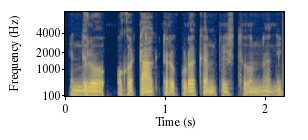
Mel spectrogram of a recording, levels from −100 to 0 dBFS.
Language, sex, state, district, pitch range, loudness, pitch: Telugu, male, Telangana, Mahabubabad, 100-110 Hz, -21 LUFS, 105 Hz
